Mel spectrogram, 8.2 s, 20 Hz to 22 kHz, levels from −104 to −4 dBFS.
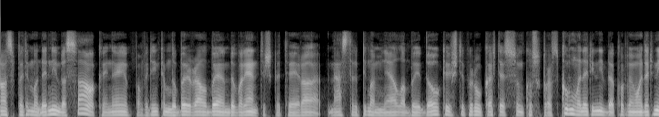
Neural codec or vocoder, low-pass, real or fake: codec, 16 kHz, 1 kbps, FunCodec, trained on LibriTTS, 50 frames a second; 7.2 kHz; fake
